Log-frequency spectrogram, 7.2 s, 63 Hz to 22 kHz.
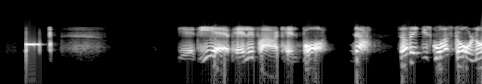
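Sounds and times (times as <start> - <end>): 
answering machine beep of short electronic tones: 0.4 - 0.7
speech: 3.0 - 7.2.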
